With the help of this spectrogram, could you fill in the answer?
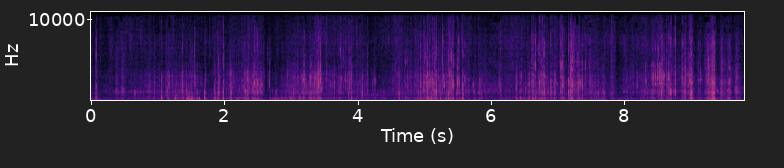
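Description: Long pointed nails scratch and tap across the glitter mesh covering of a foam sponge. The result is a dense, bright crinkling and crackling texture, with rapid scratchy bursts that swell and fade in waves throughout.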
